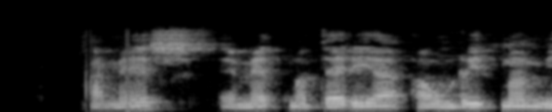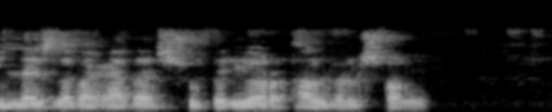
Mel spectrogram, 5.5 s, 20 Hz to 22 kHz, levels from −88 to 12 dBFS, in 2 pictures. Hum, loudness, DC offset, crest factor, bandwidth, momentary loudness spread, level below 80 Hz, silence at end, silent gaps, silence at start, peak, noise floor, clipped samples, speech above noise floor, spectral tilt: none; -21 LUFS; under 0.1%; 16 dB; 7.8 kHz; 6 LU; -64 dBFS; 0.65 s; none; 0.45 s; -6 dBFS; -57 dBFS; under 0.1%; 37 dB; -4.5 dB/octave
